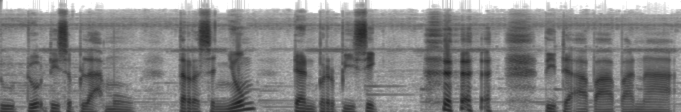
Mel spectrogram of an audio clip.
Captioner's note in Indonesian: tertawa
